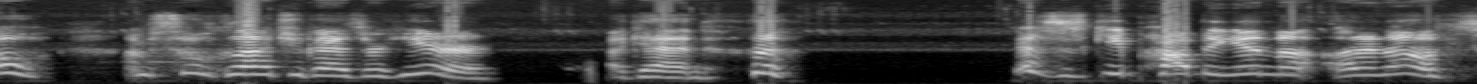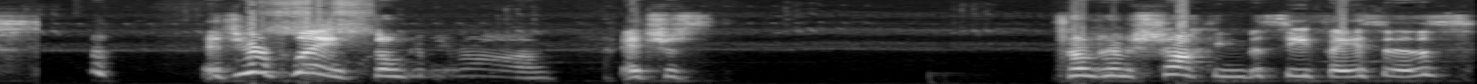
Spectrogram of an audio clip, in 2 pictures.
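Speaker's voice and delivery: glad, excited, high-pitched, happy voice. Voicing a host making breakfast who greets the returning group, happy and excited. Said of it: "happy and excited to see you all again".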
